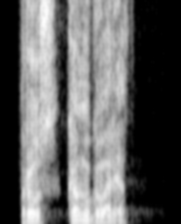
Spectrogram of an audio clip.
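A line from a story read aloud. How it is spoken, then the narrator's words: Sharp shout. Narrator (Russian): прикрикнул Бахир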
